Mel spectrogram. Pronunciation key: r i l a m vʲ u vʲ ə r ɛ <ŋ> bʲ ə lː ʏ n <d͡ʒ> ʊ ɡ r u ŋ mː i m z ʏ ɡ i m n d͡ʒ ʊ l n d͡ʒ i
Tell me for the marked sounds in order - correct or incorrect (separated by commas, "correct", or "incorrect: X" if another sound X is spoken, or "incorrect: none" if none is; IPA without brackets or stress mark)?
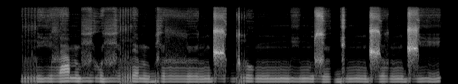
incorrect: m, correct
